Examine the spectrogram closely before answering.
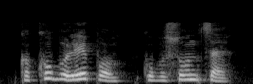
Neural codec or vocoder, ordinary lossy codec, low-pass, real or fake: none; AAC, 24 kbps; 7.2 kHz; real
